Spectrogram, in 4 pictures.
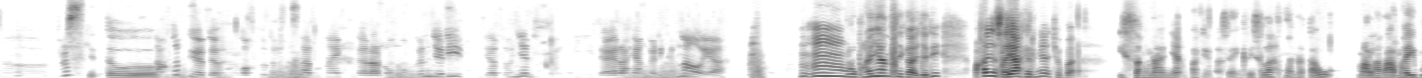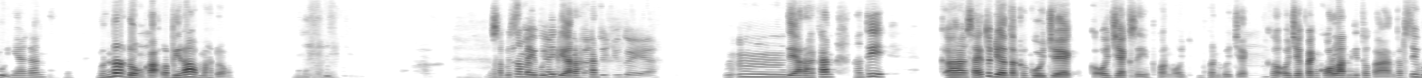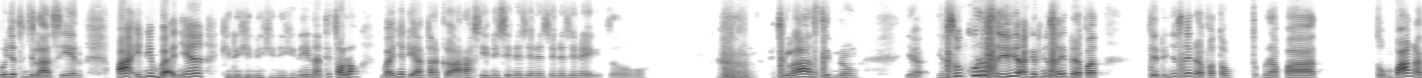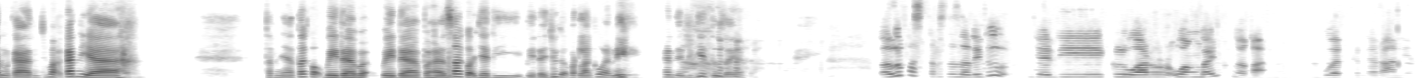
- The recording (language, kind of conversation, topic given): Indonesian, podcast, Pernah nggak kamu tersesat saat jalan-jalan, dan bagaimana ceritanya?
- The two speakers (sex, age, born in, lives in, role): female, 25-29, Indonesia, Indonesia, guest; female, 25-29, Indonesia, Indonesia, host
- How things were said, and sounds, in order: tapping; other background noise; distorted speech; chuckle; chuckle; laughing while speaking: "Oh"; "dapat" said as "brapat"; chuckle; laughing while speaking: "nih"; chuckle; background speech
